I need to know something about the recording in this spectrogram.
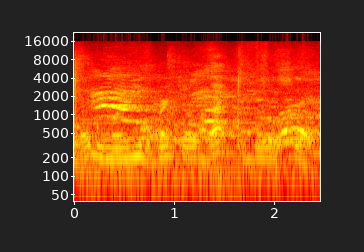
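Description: Indistinct voices talking.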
